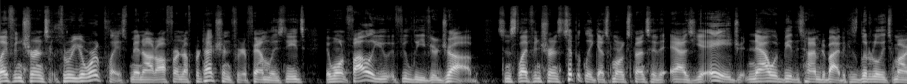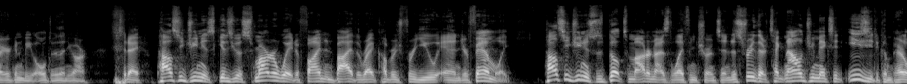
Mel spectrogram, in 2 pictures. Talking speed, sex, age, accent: 290 wpm, male, 40-59, American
